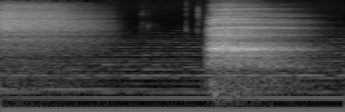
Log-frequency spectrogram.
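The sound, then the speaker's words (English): A deep cleansing breath during a guided breathwork session for compassion: a long airy breath fades out, and after a short pause a louder, sighing release follows, over soft sustained background music. “Taking a nice deep cleansing breath.”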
